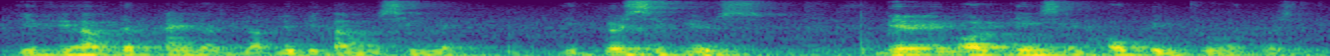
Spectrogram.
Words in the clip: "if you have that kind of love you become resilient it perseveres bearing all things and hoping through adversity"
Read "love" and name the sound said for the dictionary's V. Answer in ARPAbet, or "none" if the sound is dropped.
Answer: B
